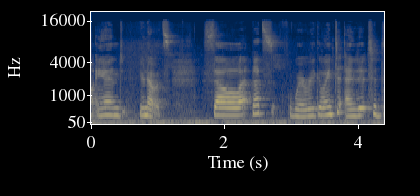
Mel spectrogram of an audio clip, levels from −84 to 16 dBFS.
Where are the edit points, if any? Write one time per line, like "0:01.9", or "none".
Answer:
0:02.4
